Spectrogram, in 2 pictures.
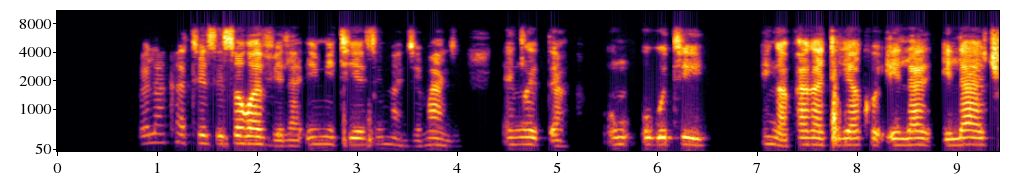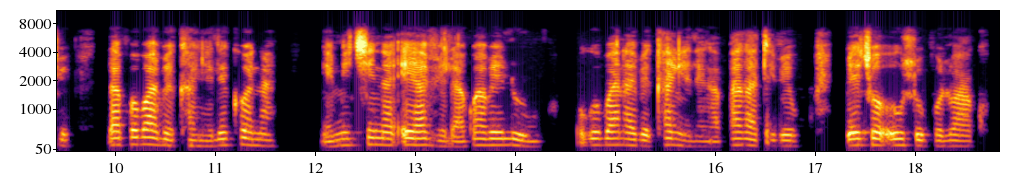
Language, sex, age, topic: North Ndebele, male, 18-24, health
